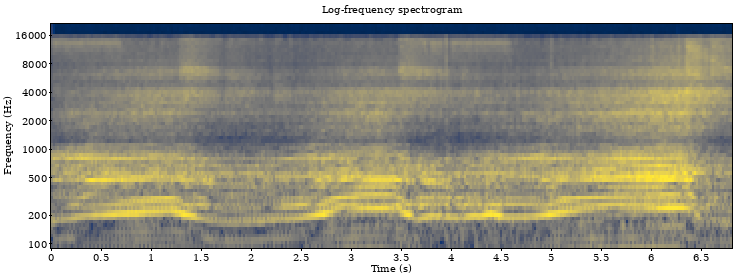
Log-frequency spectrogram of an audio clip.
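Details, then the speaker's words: Turbo truck at part throttle in second gear, cold weather: the engine pitch swells and falls with a quick fluttering chuff over it, the turbos surging constantly. "Lots of power though, part throttle. You can hear a compressor surge constantly."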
